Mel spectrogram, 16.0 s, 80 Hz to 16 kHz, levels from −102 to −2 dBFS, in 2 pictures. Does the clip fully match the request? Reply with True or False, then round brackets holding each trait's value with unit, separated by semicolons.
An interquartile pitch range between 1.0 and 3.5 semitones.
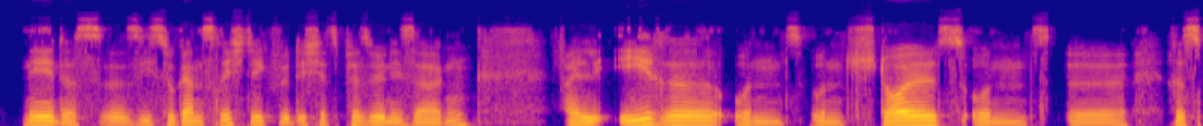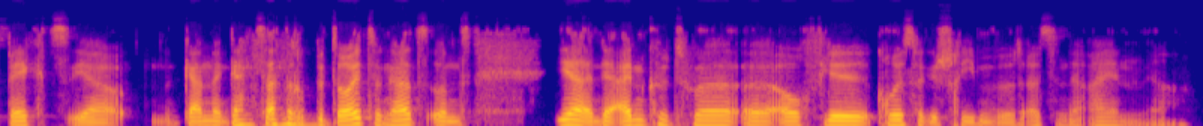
True (2.7 semitones)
